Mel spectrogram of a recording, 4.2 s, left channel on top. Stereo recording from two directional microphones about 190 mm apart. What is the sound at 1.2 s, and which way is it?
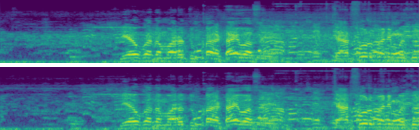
Speech, 5° right (ahead or behind).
